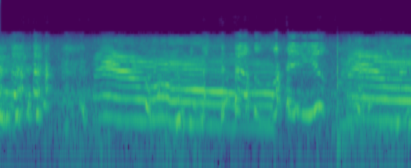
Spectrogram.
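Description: Domestic cat meowing in long drawn-out calls, each sliding slowly down in pitch: one starting about a second in and lasting nearly two seconds, another starting near the end.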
